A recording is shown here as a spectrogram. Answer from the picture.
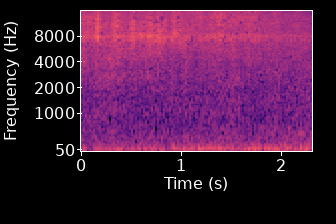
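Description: Low, steady rumble of a vehicle engine running.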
